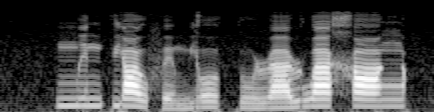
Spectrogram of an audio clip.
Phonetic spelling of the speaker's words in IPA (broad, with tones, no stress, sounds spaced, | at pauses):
m i˥ n t̪ j ɑ˥˩ ʊ̯ f e˩ ɪ̯ m j o˥˩ ʊ̯ t̪ u˨˩ ɻ ä˧˥ ɻ w ä˥ x ɑ˥ ŋ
